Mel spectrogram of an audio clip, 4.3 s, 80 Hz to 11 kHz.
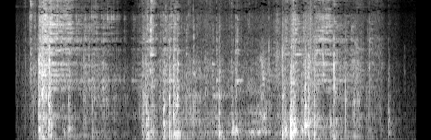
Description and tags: bouchnutí se židlí 2
bouchnutí se židlí
wood, slam, chair, wooden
